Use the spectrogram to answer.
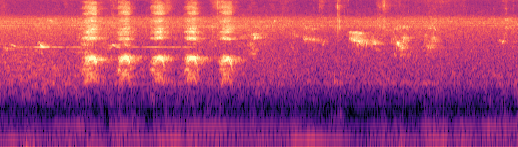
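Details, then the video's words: House crow perched high and calling loudly at Changi Beach Park, Singapore: a run of five harsh, nasal caws at an even pace of about two per second, over a steady low hum. "HOUSE CROW Call"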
